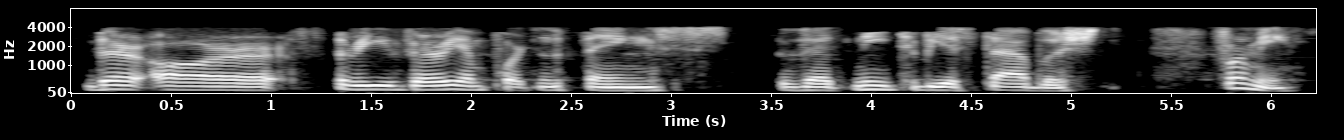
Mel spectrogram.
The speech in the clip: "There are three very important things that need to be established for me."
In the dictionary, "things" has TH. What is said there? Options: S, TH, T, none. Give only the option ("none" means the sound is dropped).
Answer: TH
